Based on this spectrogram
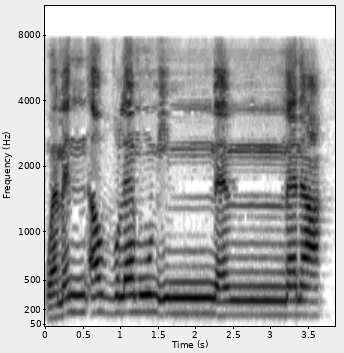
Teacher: لازم افصل بين الميم الاولى والثانيه · Term: ميم مشددة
